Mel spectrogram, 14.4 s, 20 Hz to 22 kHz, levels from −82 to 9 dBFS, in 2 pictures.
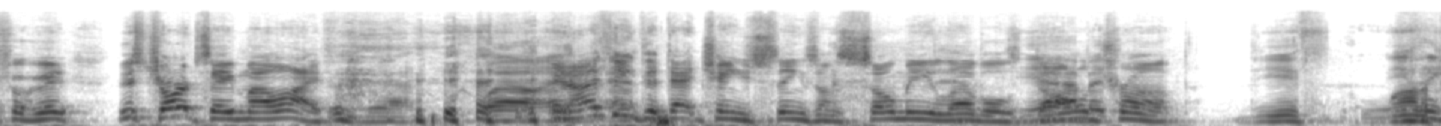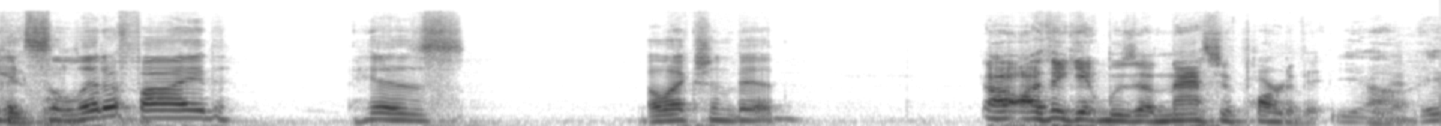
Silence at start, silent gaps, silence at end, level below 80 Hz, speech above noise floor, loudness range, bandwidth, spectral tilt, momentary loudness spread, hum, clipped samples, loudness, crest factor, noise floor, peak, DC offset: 0 s; none; 0 s; -48 dBFS; 46 dB; 7 LU; 16 kHz; -4.5 dB/octave; 14 LU; none; under 0.1%; -19 LUFS; 16 dB; -66 dBFS; -4 dBFS; under 0.1%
